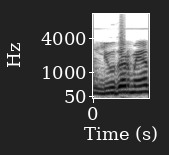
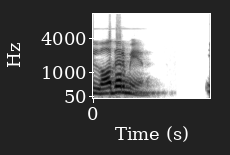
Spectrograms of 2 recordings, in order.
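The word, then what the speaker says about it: Lothar Meyer: This is नॉट ल्यूदर मेयर, this is लॉदर मेयर।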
